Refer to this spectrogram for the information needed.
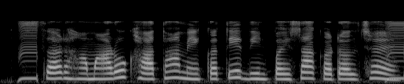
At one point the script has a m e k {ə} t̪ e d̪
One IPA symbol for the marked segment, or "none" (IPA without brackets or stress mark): ə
